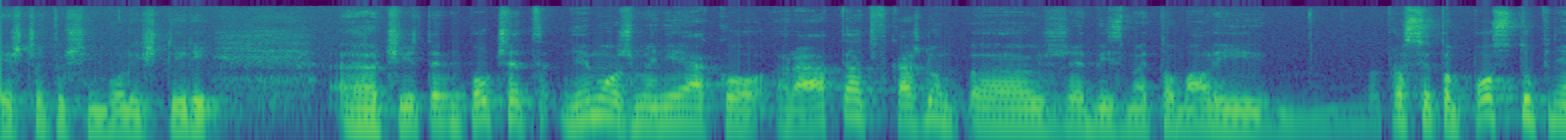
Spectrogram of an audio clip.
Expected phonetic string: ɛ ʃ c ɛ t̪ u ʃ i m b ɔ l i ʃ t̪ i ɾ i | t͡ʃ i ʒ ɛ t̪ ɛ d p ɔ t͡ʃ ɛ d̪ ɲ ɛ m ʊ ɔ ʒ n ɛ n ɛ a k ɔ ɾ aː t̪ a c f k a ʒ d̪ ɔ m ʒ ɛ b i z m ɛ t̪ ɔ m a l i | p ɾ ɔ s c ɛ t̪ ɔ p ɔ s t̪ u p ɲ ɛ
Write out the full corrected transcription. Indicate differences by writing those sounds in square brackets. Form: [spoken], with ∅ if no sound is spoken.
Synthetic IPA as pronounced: ɛ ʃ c ɛ t̪ u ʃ i m b ɔ l i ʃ t̪ i ɾ i | t͡ʃ i ʒ ɛ t̪ ɛ [n] p ɔ t͡ʃ ɛ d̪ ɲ ɛ m ʊ ɔ ʒ [m] ɛ [ɲ] ɛ a k ɔ ɾ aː t̪ a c f k a ʒ d̪ ɔ m ʒ ɛ b i z m ɛ t̪ ɔ m a l i | p ɾ ɔ s c ɛ t̪ ɔ p ɔ s t̪ u p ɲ ɛ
